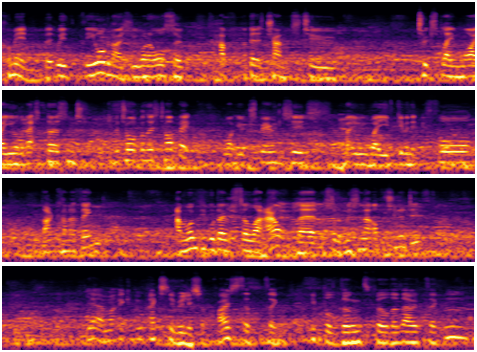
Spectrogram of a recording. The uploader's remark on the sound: The second of three episodes recorded at PHPBenelux 2020.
